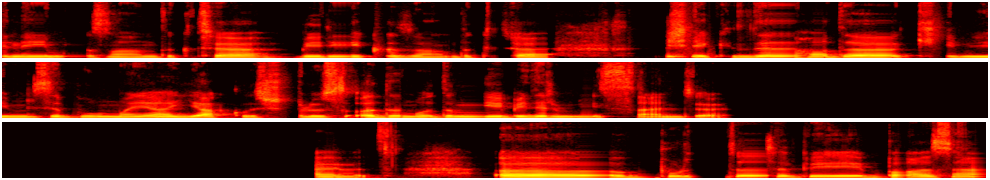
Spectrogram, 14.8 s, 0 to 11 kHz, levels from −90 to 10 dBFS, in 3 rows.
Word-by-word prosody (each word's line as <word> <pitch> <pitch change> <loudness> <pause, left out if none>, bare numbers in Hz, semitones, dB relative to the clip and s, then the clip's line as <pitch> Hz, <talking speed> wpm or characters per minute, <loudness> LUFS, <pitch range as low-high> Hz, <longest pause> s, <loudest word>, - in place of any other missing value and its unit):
deneyim 170 +4 -1
kazandıkça, 155 +3 -4
bilgi 170 +2 -1
kazandıkça 155 +5 -5 0.6
bir 275 - 0
şekilde 225 -5 +2
daha 210 0 -1
da 180 -3 +4
kimliğimizi 185 +1 -2
bulmaya 170 +2 0
yaklaşıyoruz 165 -3 -1
adım 170 +1 +1
adım, 170 +4 -1
diyebilir 180 +6 +3
miyiz 170 -6 -4
sence? 145 +5 -6 2.9
Evet. 185 -5 -4 0.5
Eee, 195 - +8 0.8
burada 235 +2 +1
tabii 245 -3 +2
bazen, 110 - -1
180 Hz, 85 wpm, -22 LUFS, 160-200 Hz, 2.9 s, Eee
